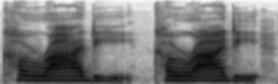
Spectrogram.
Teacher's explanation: This is exceedingly typical in American English when there is a T surrounded by vowel sounds, it's going to change into a D sound · That final T changed to a D sound.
